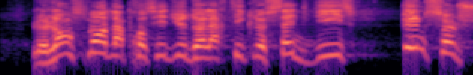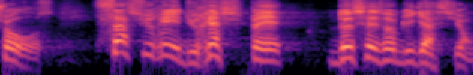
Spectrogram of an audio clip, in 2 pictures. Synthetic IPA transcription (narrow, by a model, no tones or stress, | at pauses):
ləlɑ̃smɑ̃d̪əlapχɔsed̪yːʁd̪əlaʁt̪ikləsɛt̪viz | ynsœlʃoːz | sasyʁed̪yʁɛspɛ | d̪əsezɔbliɡasjɔ̰̃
